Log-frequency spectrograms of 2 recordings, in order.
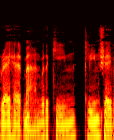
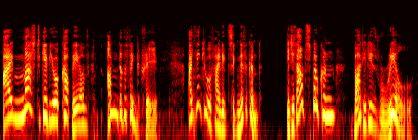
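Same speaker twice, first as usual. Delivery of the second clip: much higher and louder, firmly insisting; pressing a gift with conviction; 5 dB louder than usual. A narrator's reading. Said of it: "Missus Otterbourne said firmly".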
